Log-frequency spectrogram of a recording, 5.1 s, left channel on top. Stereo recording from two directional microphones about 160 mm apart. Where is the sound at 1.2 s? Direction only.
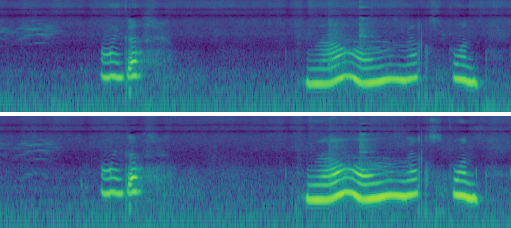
25° left (ahead or behind).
